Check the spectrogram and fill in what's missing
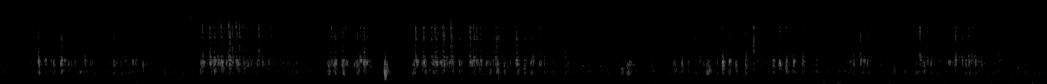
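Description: A pointed wooden stylus held in the fingers finely scratches the colored pattern areas of a flat sheet of black wax-coated scratch art paper resting on a table. Quiet, dry, rapid scratchy strokes come in clustered bursts with short pauses, sitting in the midrange and high hiss with no low end.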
